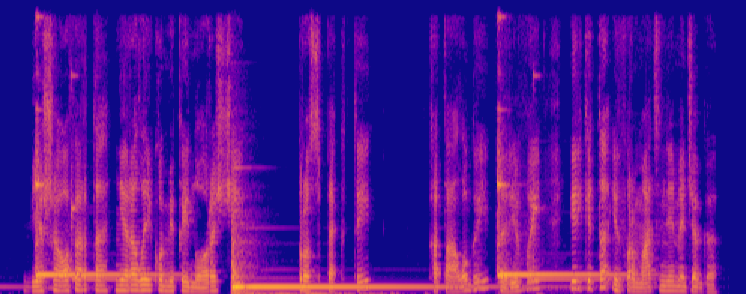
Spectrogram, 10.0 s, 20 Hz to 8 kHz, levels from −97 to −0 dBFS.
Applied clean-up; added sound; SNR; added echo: none; Doorbell + Keyboard (musical); -3 dB; none.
